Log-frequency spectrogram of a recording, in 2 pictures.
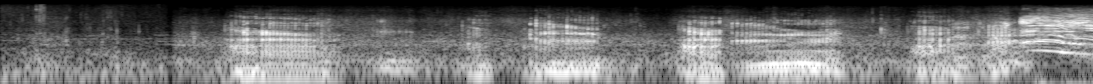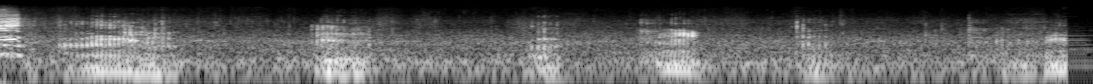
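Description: Domestic pigs grunting and squealing in a series of separate calls, the loudest squeal about halfway through.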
